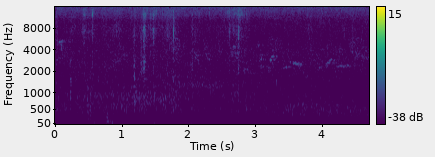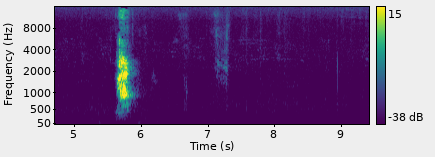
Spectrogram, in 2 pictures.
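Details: A nine-week-old female Beagle puppy playing with a basketball for the first time, rolling it and herself, gives one sharp, loud, high yelp-bark midway through; otherwise quiet, with faint soft thumps and rustling indoors.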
